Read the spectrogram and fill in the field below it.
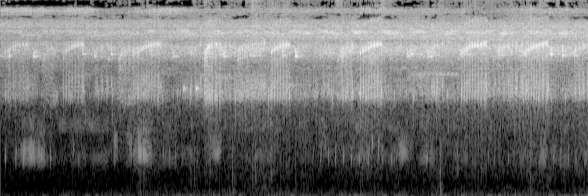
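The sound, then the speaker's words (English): A dense chorus of jungle frogs in a humid rainforest croaking and chirping continuously, with bright repeated calls rising above a steady high-pitched insect-like hum, fairly loud, with no talking. “Living in such a humid environment means jungle frogs are less tied to puddles and pools, and these even lay their eggs out of water.”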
